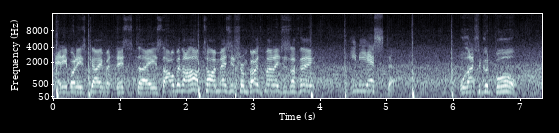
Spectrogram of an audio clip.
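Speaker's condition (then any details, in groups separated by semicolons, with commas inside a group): No condition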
